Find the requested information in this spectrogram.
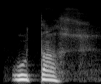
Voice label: "sibling", Ponosakan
